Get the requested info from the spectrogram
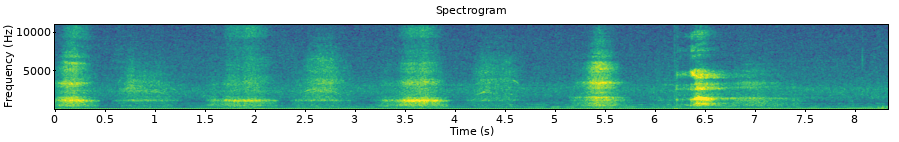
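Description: A man's labored, gasping breaths, about one a second, like those of a wounded man in pain, over a steady low hum.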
